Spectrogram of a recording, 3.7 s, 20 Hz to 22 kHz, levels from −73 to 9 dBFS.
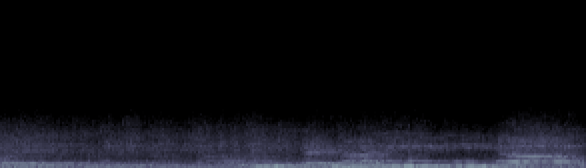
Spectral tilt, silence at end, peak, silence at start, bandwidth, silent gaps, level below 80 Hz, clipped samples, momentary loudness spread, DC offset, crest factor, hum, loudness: -5.5 dB/octave; 0 s; -18 dBFS; 0 s; 9.6 kHz; none; -56 dBFS; under 0.1%; 9 LU; under 0.1%; 14 dB; none; -34 LUFS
